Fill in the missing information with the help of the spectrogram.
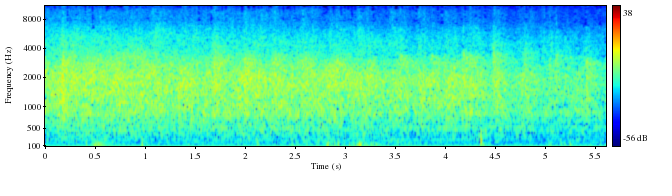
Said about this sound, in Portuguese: Dá uma salva de palmas para a igreja do Senhor Jesus aí.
